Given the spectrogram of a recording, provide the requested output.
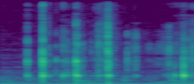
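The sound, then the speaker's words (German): A snappy Knackwurst sausage being bitten through, heard as a quick run of about six crisp, clicky crunches over one second, with no voices. “Das Geräusch natürlich zum Zerbeißen der Wurst und das hört sich so an.”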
